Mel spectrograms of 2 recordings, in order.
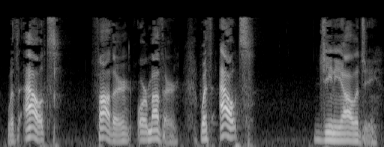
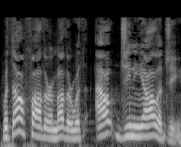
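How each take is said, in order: First: It is said more slowly. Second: It is said at normal speed.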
